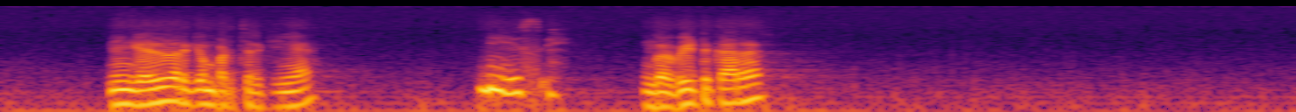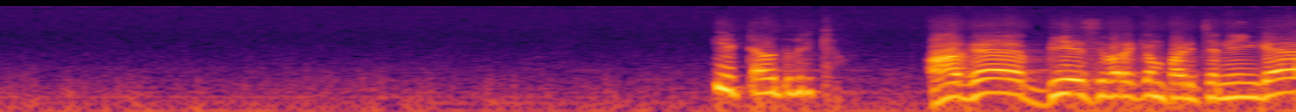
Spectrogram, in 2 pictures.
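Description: A man speaks forcefully and with animation.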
